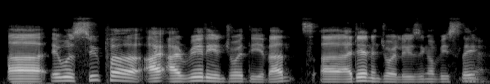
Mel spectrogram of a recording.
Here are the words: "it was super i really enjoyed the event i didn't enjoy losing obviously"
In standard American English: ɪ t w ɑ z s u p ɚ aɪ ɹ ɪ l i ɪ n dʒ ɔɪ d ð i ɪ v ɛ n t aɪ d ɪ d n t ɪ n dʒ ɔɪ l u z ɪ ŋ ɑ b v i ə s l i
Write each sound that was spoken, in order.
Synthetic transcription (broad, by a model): ɪ t w ɑ z s u p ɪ aɪ ɹ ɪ l i ɪ n dʒ ɔɪ d ð i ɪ v ɛ n t aɪ d ɪ d n t ɪ n dʒ ɔɪ l u z ɪ ŋ ɑ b v i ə s l i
